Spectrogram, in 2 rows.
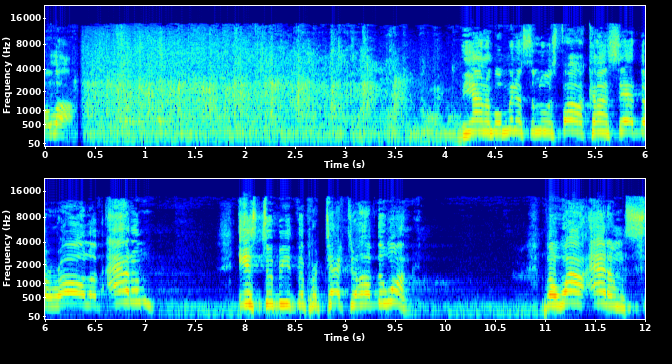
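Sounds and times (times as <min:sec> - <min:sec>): audience applauding: 0:00.3 - 0:04.2.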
